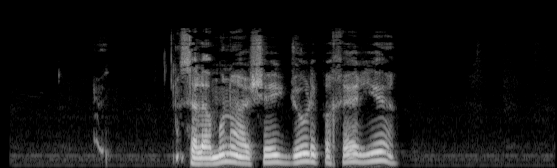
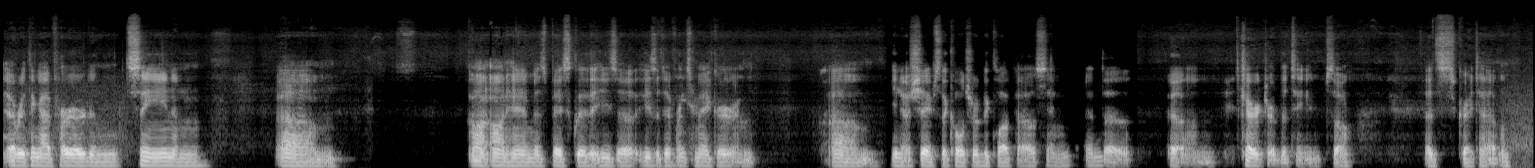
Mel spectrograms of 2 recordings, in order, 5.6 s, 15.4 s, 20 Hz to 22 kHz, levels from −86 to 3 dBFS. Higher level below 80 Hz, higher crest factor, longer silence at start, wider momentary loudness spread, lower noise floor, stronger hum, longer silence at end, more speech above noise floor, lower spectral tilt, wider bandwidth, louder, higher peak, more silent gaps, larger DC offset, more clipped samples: second, -72 dBFS vs -44 dBFS; about the same, 18 dB vs 18 dB; first, 0.95 s vs 0.05 s; about the same, 14 LU vs 13 LU; first, -63 dBFS vs -58 dBFS; neither; first, 1.6 s vs 0 s; first, 46 dB vs 40 dB; about the same, -6 dB/octave vs -5.5 dB/octave; second, 10.5 kHz vs 14.5 kHz; about the same, -18 LUFS vs -19 LUFS; about the same, -4 dBFS vs -2 dBFS; neither; neither; neither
